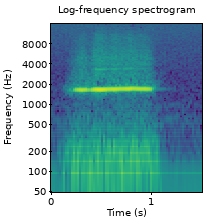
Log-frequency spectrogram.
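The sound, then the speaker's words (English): A person whistles one steady, even-pitched note, imitating a human whistle heard behind them at home. The note is held for about a second at moderate loudness, then stops abruptly. “I heard a very distinct whistling, like, right behind me. And it wasn't that of, like, an animal or any artificial sound. It sounded like a human being directly behind me whistling, you know, like,”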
